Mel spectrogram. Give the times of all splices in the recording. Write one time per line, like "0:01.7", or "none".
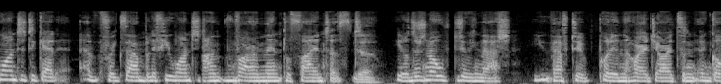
0:01.0
0:02.0
0:04.5
0:05.5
